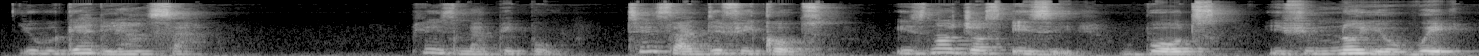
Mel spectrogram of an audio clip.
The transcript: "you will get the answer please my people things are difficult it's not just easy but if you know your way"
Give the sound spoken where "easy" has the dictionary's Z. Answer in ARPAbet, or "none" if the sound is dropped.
Z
